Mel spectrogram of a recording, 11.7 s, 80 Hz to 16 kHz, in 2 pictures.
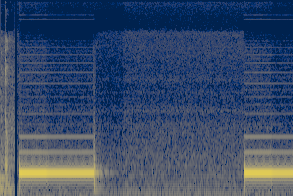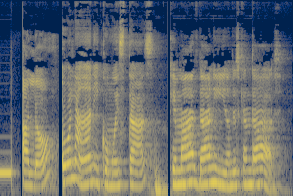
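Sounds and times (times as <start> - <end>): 
telephone ringback tone while a call connects: 0.4 - 2.0, 4.9 - 6.1
speech: 6.3 - 11.5.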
